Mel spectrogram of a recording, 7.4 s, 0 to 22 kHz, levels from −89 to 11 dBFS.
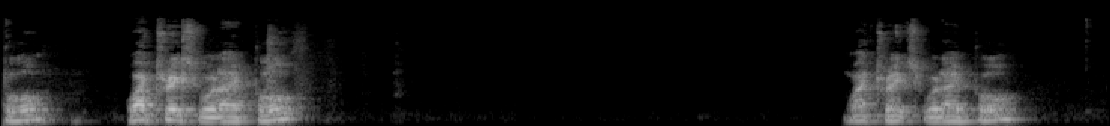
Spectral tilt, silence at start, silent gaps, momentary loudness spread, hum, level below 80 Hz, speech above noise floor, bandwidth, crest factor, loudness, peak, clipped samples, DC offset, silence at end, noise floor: -6 dB/octave; 0.05 s; none; 13 LU; none; -68 dBFS; 63 dB; 12.5 kHz; 24 dB; -26 LUFS; -6 dBFS; under 0.1%; under 0.1%; 0.6 s; -88 dBFS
